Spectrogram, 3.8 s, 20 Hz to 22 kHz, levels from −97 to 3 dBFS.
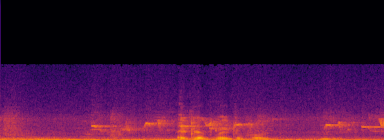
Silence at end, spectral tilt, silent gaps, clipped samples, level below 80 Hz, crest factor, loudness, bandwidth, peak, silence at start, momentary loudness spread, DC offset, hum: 0 s; -7 dB/octave; none; under 0.1%; -40 dBFS; 22 dB; -27 LUFS; 10 kHz; -6 dBFS; 0 s; 8 LU; under 0.1%; none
